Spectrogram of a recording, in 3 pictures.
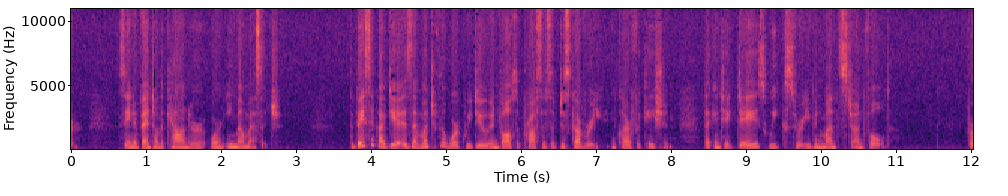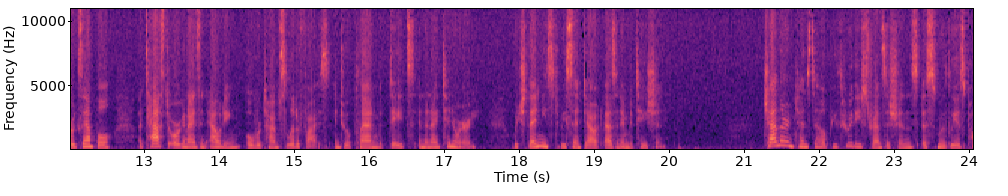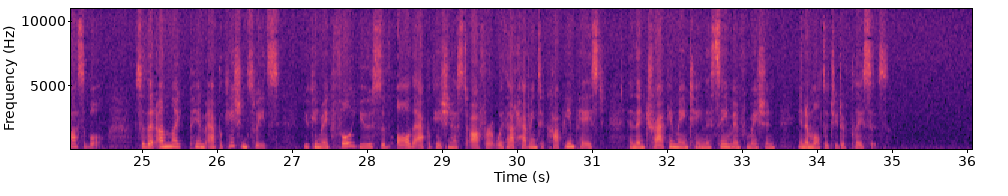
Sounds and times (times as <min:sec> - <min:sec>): Narration, monologue: 0:00.0 - 0:36.0.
